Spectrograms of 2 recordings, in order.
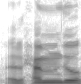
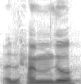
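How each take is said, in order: No difference in how they are said.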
